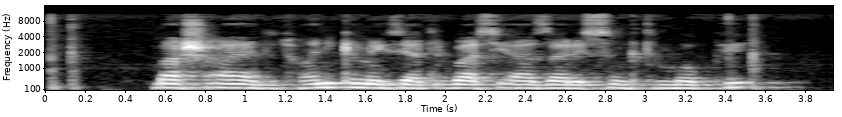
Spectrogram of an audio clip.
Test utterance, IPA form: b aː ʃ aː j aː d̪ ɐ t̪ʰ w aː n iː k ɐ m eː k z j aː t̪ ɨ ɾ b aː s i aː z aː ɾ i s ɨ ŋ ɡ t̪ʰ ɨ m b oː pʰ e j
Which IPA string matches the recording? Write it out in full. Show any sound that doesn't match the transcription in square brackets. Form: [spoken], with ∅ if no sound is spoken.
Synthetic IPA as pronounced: b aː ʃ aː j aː d̪ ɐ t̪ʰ w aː n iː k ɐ m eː k z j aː t̪ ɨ ɾ b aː s i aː z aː ɾ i s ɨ ŋ ɡ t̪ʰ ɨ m b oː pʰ e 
